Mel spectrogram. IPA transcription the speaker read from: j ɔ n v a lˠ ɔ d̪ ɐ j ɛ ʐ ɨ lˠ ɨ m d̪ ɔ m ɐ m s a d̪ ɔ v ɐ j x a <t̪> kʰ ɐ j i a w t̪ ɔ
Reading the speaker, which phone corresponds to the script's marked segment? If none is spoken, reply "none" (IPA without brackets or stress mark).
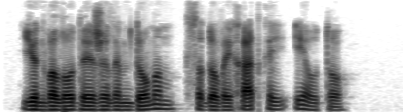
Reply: t̪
